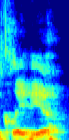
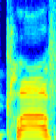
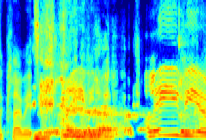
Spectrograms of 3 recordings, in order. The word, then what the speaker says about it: Klaviyo: sponsor the podcast and i keep keep going to tell myself off every time i go clav no chloe lavio is the right way to say yeah um if louise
